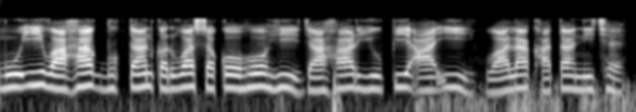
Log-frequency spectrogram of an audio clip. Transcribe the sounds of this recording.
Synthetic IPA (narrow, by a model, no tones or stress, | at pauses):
muiʋaɦak̚bʱʊɡt̪ankəɾuʋasəkoɦoɦid͡ʒahaɽjupiaiʋaːlakʰaːt̪anit͡ʃʰɛ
